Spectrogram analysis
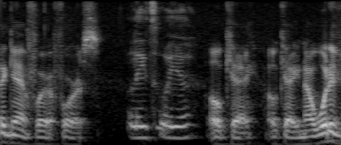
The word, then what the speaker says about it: La Toya: don't forget toyah so what is the correct pronunciation of your name latoya latoya little okay how how do you spell it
